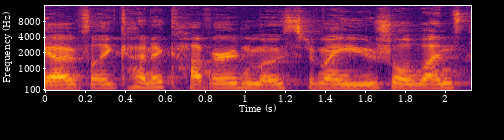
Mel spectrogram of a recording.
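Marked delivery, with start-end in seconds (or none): none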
